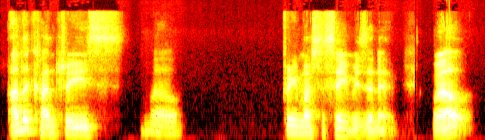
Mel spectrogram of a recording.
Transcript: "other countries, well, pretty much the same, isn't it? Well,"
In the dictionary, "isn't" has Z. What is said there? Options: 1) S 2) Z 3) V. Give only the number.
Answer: 2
